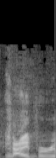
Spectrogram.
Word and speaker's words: Kuiper: So Kuiper is how you pronounce it?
